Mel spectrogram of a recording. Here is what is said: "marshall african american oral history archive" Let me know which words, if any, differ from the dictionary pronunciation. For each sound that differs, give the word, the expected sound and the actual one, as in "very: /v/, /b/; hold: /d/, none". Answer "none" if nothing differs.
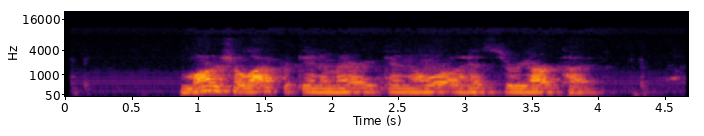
none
